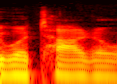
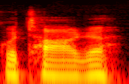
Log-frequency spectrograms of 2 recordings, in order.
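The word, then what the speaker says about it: Watauga: wogo Wago whatever Wago I'm just going to say Wataga Lake I'll spell it out for you it is spelled w a t a u GA I'm going to say Wataga my Ohio accent that seems about right but uh started in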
